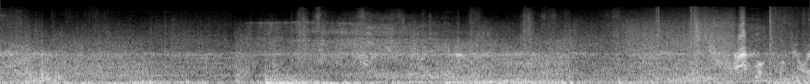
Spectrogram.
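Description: Missiles whoosh past.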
